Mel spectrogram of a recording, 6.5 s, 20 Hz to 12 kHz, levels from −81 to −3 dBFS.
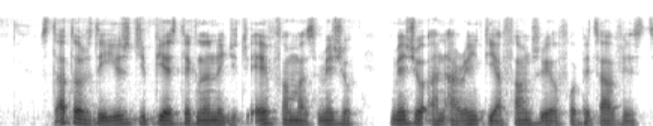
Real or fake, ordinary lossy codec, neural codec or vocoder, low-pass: fake; none; codec, 16 kHz, 4.8 kbps, FACodec; 7.2 kHz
